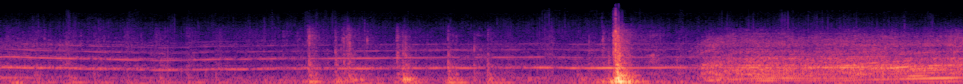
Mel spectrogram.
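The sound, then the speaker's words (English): A siren wails on a steady pitch, broken by a sharp bang, then the fire chief's car engine surges in loud, roaring as the car speeds off in a chase after another car. “We'll take the fire chief's car. The fast one.”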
